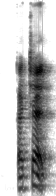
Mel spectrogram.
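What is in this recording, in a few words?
"kacat", Malay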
